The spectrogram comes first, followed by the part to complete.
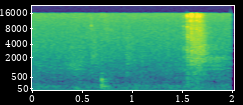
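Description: A quiet pause: faint room tone, with a small click a little before halfway and a brief soft hiss near the end.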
